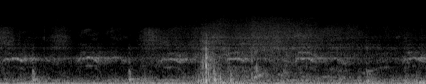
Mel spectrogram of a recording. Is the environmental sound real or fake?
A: fake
